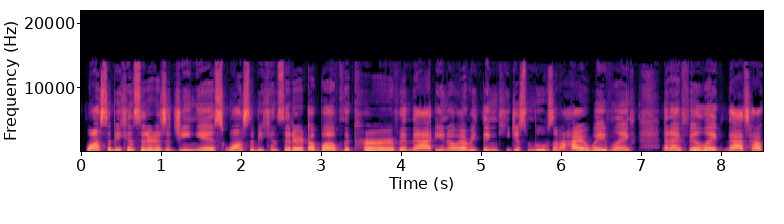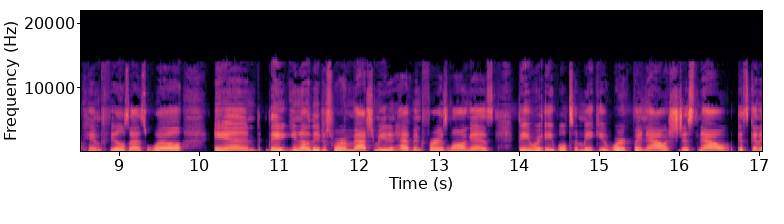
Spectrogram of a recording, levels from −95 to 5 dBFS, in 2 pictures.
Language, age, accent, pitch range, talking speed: English, 20-39, American, 165-185 Hz, 230 wpm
